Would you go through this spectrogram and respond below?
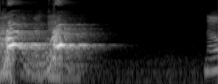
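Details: Macy, a female Yorkshire terrier, barking because she wants to run after other dogs: two sharp, fairly high barks half a second apart, then silence and a faint voice at the end.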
